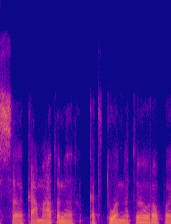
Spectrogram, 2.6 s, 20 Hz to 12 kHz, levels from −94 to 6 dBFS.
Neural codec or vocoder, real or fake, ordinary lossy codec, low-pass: none; real; Opus, 16 kbps; 7.2 kHz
